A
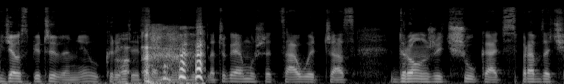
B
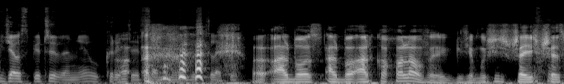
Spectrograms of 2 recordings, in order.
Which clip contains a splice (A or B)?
A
